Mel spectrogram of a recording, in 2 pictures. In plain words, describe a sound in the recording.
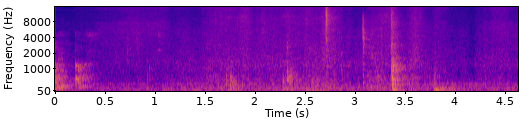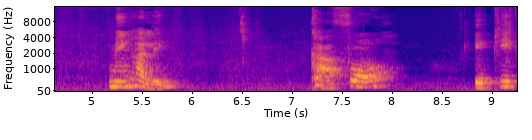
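A woman speaks close to a phone microphone, in short emphatic bursts.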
